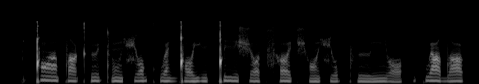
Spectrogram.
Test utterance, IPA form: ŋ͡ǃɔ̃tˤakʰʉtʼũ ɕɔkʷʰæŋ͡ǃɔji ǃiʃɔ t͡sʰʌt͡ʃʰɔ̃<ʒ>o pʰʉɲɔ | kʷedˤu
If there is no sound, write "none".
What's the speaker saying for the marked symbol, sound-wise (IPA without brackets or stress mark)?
ɕ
